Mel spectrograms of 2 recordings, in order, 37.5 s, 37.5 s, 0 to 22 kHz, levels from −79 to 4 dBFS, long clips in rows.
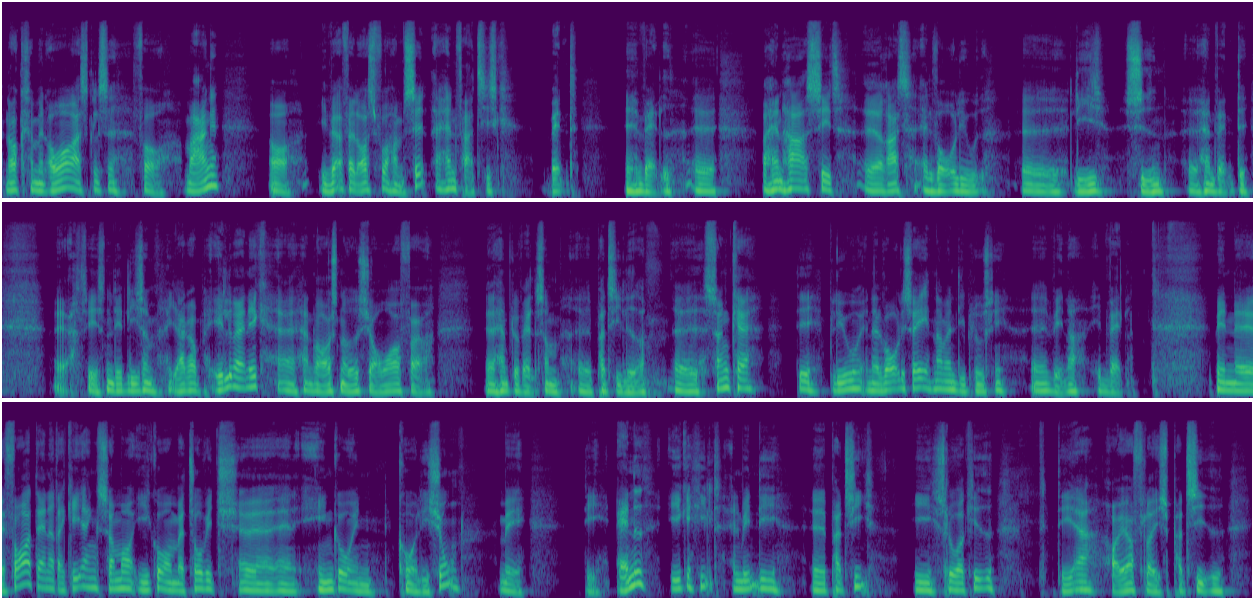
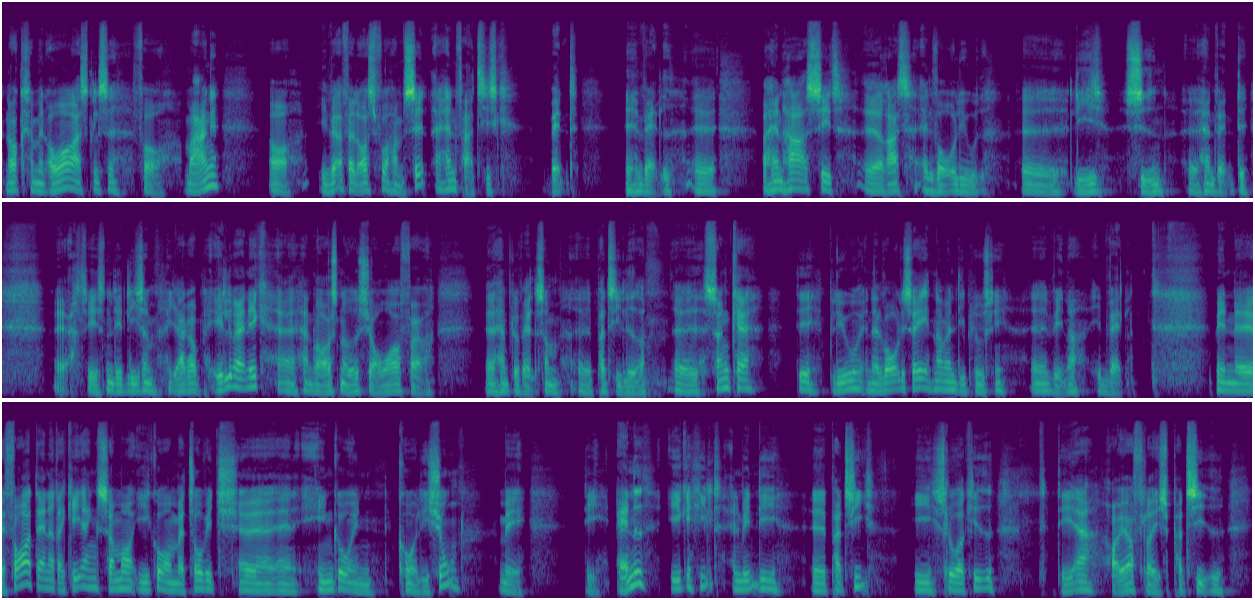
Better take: first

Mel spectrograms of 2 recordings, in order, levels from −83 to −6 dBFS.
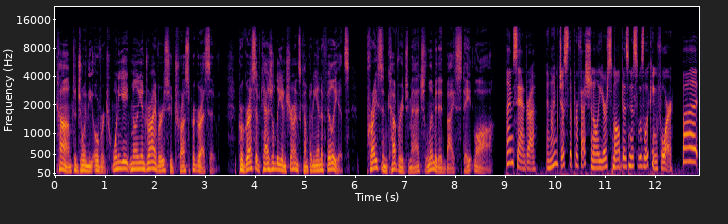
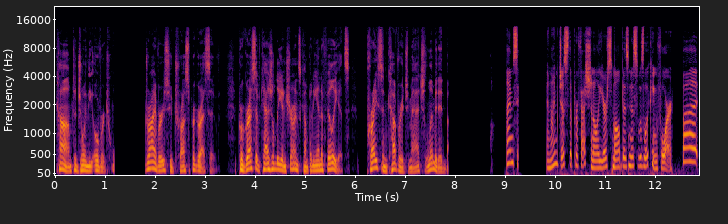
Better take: first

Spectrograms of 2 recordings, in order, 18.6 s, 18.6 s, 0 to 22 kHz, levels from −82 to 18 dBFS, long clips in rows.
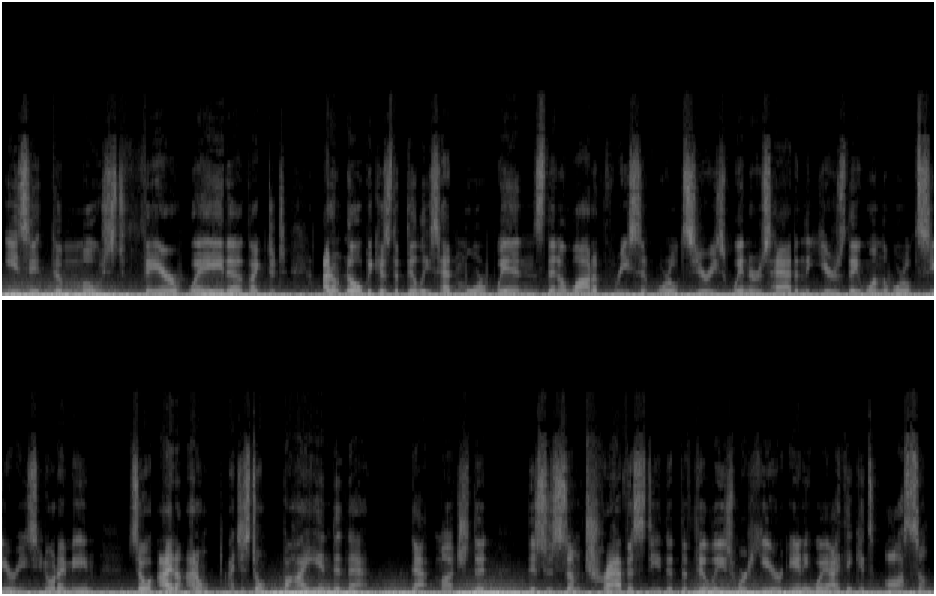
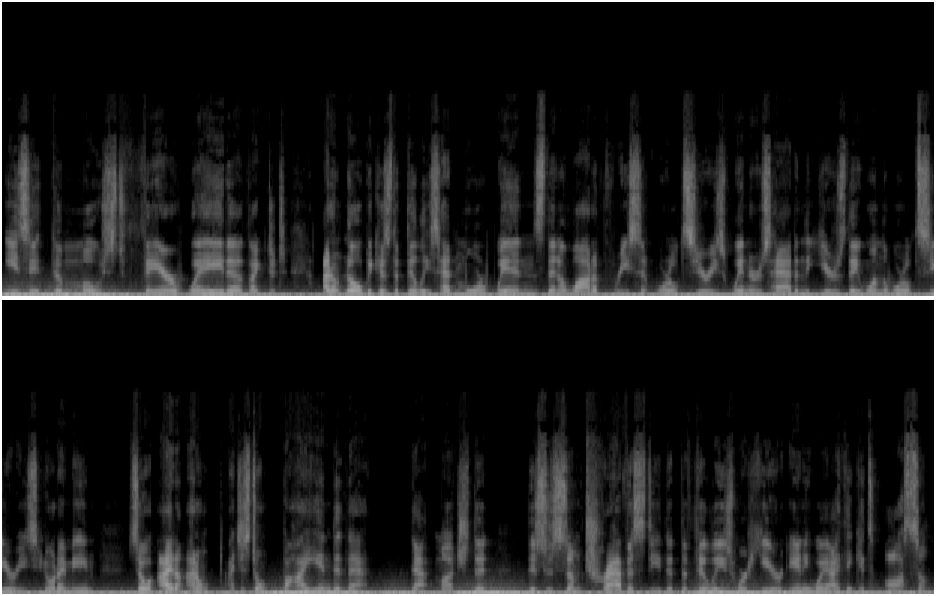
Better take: second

